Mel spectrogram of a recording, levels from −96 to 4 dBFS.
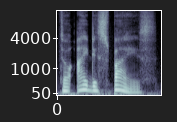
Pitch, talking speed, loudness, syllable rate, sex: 110 Hz, 130 wpm, -19 LUFS, 4.3 syllables/s, male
